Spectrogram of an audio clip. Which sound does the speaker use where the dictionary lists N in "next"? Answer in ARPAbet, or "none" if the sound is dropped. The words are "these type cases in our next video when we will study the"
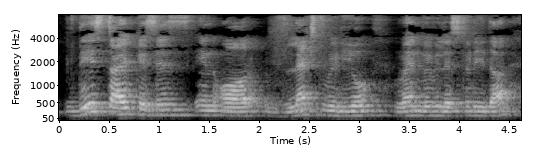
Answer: L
